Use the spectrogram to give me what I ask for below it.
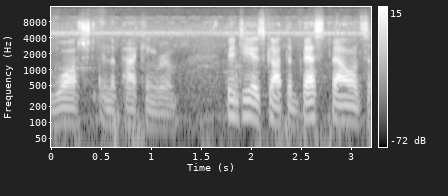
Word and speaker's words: Bintje: And then right now they're digging my favorite, which is a Scandinavian variety called Bintje, and it's spelled B-I-N-T-J-E.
